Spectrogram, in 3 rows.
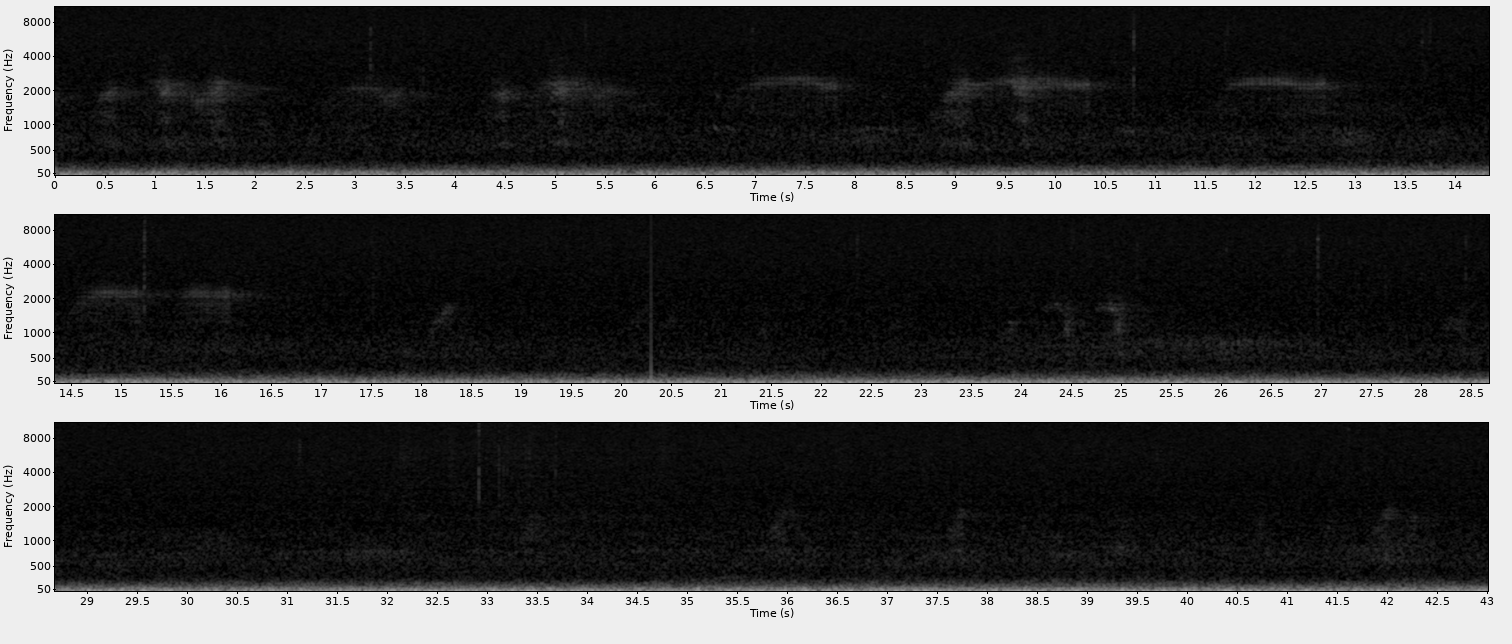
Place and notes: Berlin, Buch, Mittelbruch / Torfstich - wetland, nature reserve
23:00 Berlin, Buch, Mittelbruch / Torfstich 1
Deutschland, 18 June 2020, 23:00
